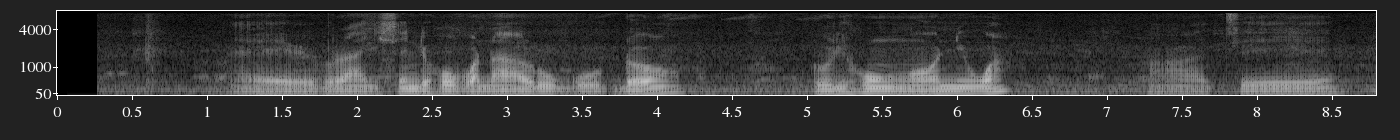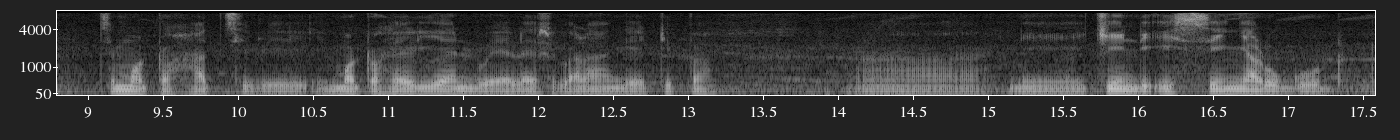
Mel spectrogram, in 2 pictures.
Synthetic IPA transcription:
eβuɾaːɲɟisiːndixuβo̞naluɡudo̞ | lulixuŋoniwa | t͡si | t͡simoto̞xat͡siβilḭmoto̞xelije̞ːndwe̞lesiβa̰laːŋɡetipa | nit͡ʃiːndiʔisiɲaluɡudo

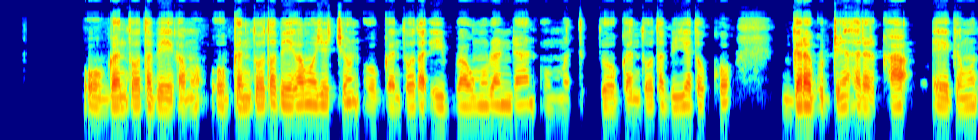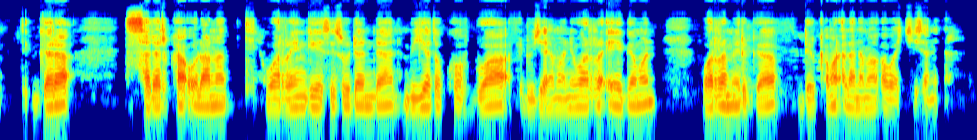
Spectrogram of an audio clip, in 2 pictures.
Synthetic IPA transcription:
oɡɐnt̪o̞ːt̪ɐbeːkɐmɡːɐnt̪o̞ːt̪ɐbe̞ːkɐmod͡ʒɛt͡ʃːuːnhɔːɡːɐnt̪o̞ːt̪ɐᶑiːbːaːʊmuːd̪ɐnd̪ɐʔɐnuːmːɐɔɡːɐnt̪o̞ːt̪ɐbɪjːɐt̪ɔkːɔ | ɡɐɾɐɡʊd̪ːɪnɐsɐd̪ɐɾkʰaː | e̞ːɡɐmʊt̪ːɪ̥ɡɐɾɐ | sɐd̪ɐɾkʰa̰ːʔɔlaːnɐt̪ːɪ̥wɐrːe̞ːŋɡe̞ːsːɪsuːd̪ɐnd̪ɐʔɐnbɪjːɐt̪ɔkːoːfbʊʔaːfɪd̪ʊd͡ʒɛᶑɐmɐnɪwɐrːɐ̰ʔe̞ːɡɐmɐnwɐrːɐmɪɾɡaːfd̪ɪɾkʼːɐmɐnʔɐ̰lɐnɐmaːkɐbɐt͡ʃːiːsɐnɪᶑɐ̥

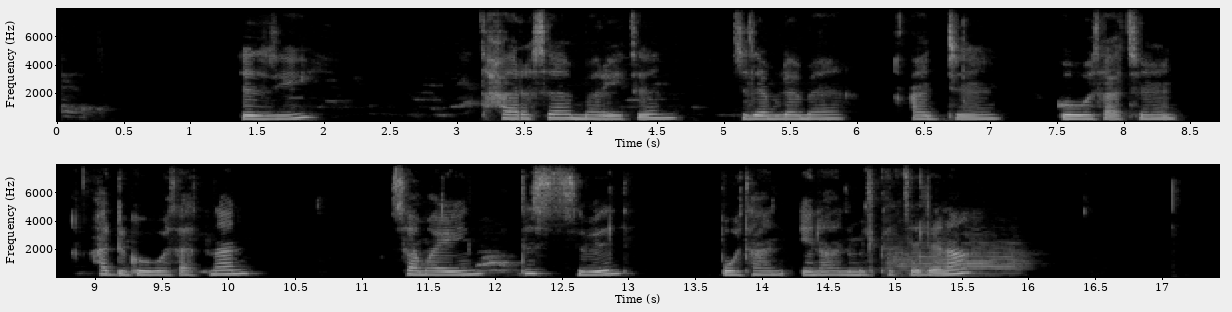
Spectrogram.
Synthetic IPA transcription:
ʔɨzi | t̪ʰːɐ̥ħaɾɐsɐmɐɾe̞t̪ʰɨn | z̥ɨlɐmlɐmɐ | ʕad̪ɨn | ɡ̥oβot̪ʰa̰t̪ʰɨn | ʕad̪ɨɡoβot̪ʰat̪nan | sɐmajɪnd̪ɨsz̥ɨβɨl | b̥o̞t̪ʰaninanɨmɨlkʰɐt̪zɐlːɐna

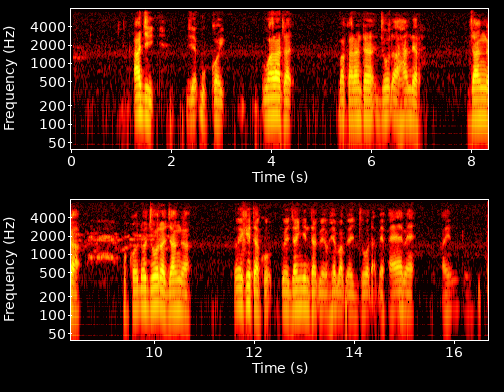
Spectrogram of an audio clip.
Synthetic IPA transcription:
ʔad͡ʒi | d͡ʒɛɓukːɔj | waɾata | makaɾantad͡ʒɔɗaɦandɛɾ | d͡ʒaŋɡa | ɓukːɔjɗɔd͡ʒɔɗad͡ʒaŋɡa | ɗɔekːitakɔ̰ɓɛd͡ʒaŋɡintaɓɛɦɛɓaɓɛd͡ʒɔɗa̰ɓɛfamɛ | fajimtu

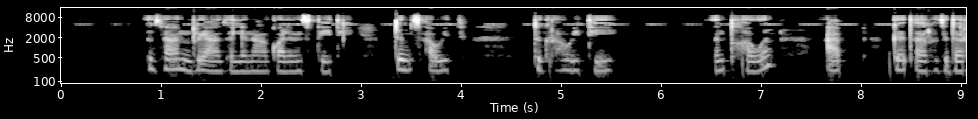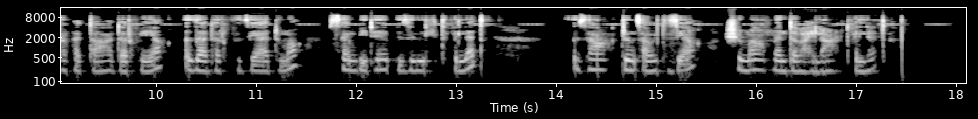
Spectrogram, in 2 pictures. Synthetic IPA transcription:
ʔɨzanɨɾijazɐlːɐnaɡalɐnst̪ʰet̪ʰi̥d̪̥ɨmt͡sʼa̰wit̪ʰː | ɨɡɾawit̪ʰi | ʔɨnt̪ʰɨ̥xɐwːʊnʔaβ | ɡ̥ɐt̪ʼɐɾzɨd̪ɐɾɐfɐt̪ʰːad̪ɐɾfɨjaʔɨzad̪ɐɾfɨzijad̪ɨmːa | sɐmbid̪ɐbɨzɨβɨlt̪ʰɨ̥fɨlːɐt̪ʼ | ʔɨzad̪ɨmt͡sʼawit̪ɨzija | ʃɨmamɐnt̪ʰɐβahilat̪ʰɨ̥fɨlːɐt̪ʼ

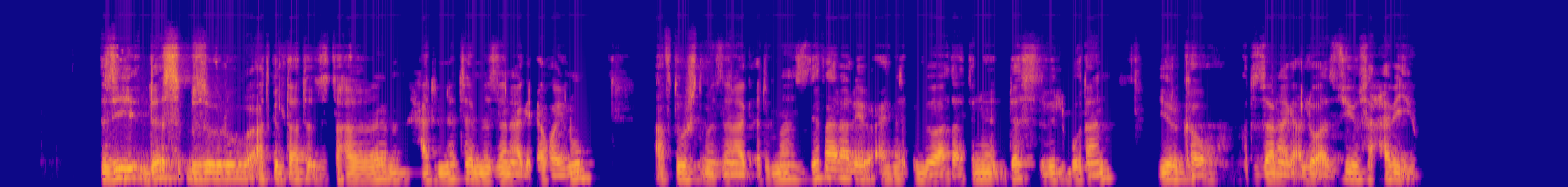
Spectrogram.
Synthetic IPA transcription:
ʔɨzid̪ɐsbɨzɨβlua̰t̪kʰɨlt̪ʰat̪zɨt̪ʰɐxɐɾɐħad̪ɨnːɐt̪mɐzɐnaɡʔekʰo̞jnu | ʔaβt̪ʰiwʊʃt̪ʼmɐzɐnaɡʔed̪ɨmːazɨt̪ʰɐfɐlalɐjuʕa̰jnɐt̪ʔɨmbɨβat̪ʰat̪ʰɨnd̪ɐszɨβɨlbo̞t̪ʰan | jɪɾɨkʰːɐβukɨt̪ʰɨzɐnaɡ̰ʕa̰lːoʔazijusɐħaβɨjːu

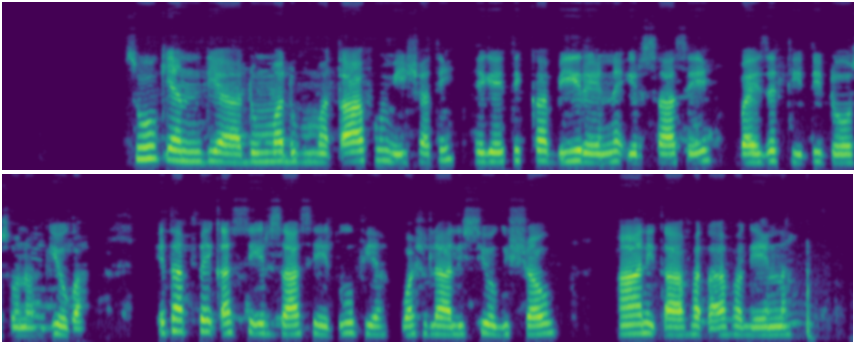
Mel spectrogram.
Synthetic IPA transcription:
suːkʼɪjɐnd̪ɪjaːd̪ʊmːɐd̪ʊmːɐt̪ʼaːfʊmiːʃːɐt̪ɪhɛɡe̞ːt̪ɪkːɐbiːɾe̞ːnːɛʔɪɾsaːse̞ː | bɐjzɛt̪ːiːd̪ːɪd̪o̞ːsɔnɐɡɪjɔɡa | ʔɛt̪ɐpːɛkʼɐsːɪɪɾsaːseːt̪ʼuːfɪjɐwɐʃlaːlɪsːɪjɔɡɪʃːɐw | ʔaːnɪt̪ʼaːfɐt̪ʼaːfɐɡe̞ːnːɐ

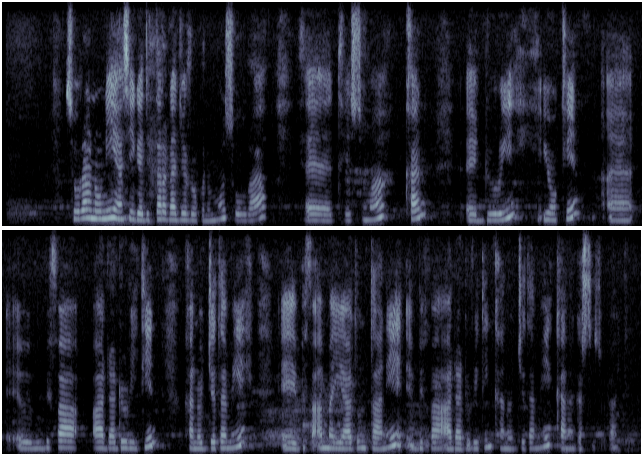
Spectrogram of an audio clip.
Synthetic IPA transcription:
suːɾaːnuːniːjaːsiːɡɐd̪ɪt̪ːɐɐɾɡaːd͡ʒɪrːukɐnɪmːo̞ːsuːɾaː | t̪ʰeːsːʊmaː | kʰɐn | d̪ʊɾiː | jo̞ːkʰiːn | bɪfɐ | aːd̪aːd̪ʊɾiːt̪iːŋ | kɐnhɔd͡ʒːɛt̪ɐmeː | bɪfɐ̰ʔɐ̰mːɐjːaːt̪unt̪aːneːbɪfɐa̰ːd̪aːd̪ʊɾiːt̪iːŋkʰɐnhɔd͡ʒːɛt̪ɐmeːkʰɐnɐɡɐɾsiːsʊᶑaːɪ̥

